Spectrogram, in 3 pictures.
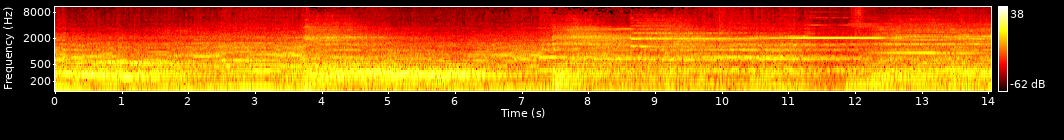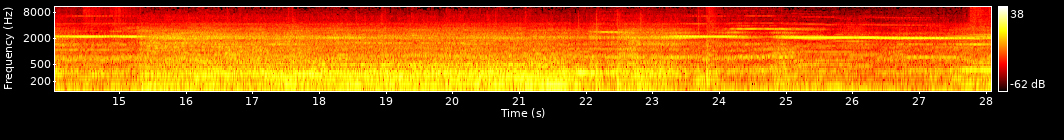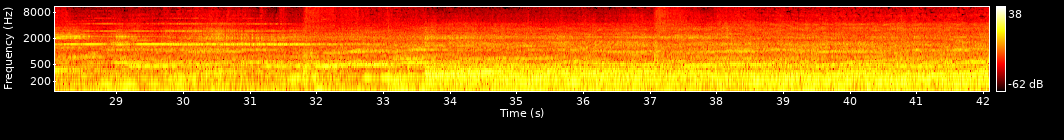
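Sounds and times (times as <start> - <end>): amplified feedback noise: 0.0 - 42.0
high whistling feedback squeals: 7.2 - 19.0, 21.6 - 34.2.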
